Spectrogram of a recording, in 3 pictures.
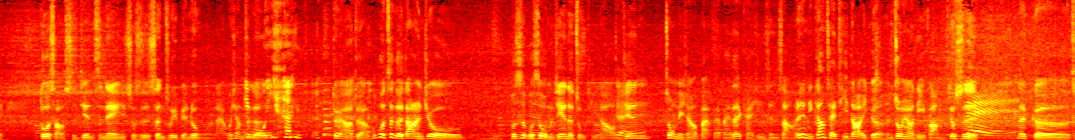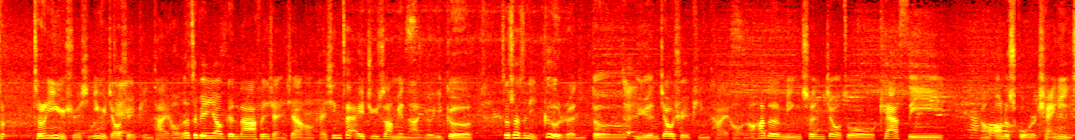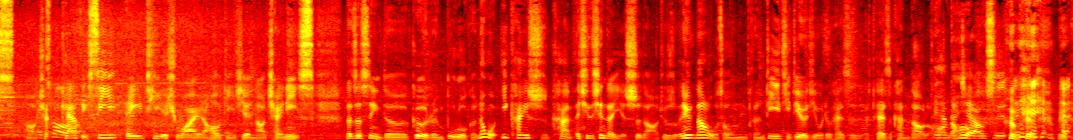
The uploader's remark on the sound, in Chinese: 流落街頭、戶外錄音QQ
